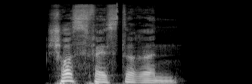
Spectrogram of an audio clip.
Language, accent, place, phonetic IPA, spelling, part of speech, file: German, Germany, Berlin, [ˈʃɔsˌfɛstəʁən], schossfesteren, adjective, De-schossfesteren.ogg
- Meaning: inflection of schossfest: 1. strong genitive masculine/neuter singular comparative degree 2. weak/mixed genitive/dative all-gender singular comparative degree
